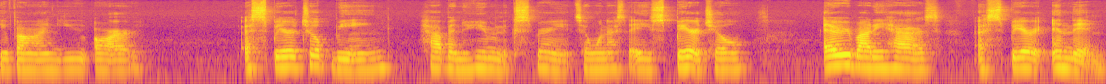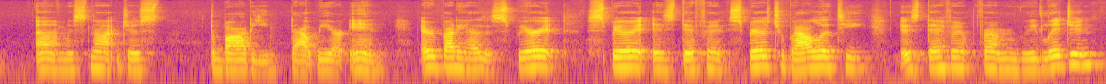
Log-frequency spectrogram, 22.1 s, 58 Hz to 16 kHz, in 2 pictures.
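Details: Young woman with ataxia (she says type 46), symptoms beginning in her high school junior year, with shaking, twitching and poor balance, who says her voice trembles whenever she talks; voice tremor from ataxia.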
